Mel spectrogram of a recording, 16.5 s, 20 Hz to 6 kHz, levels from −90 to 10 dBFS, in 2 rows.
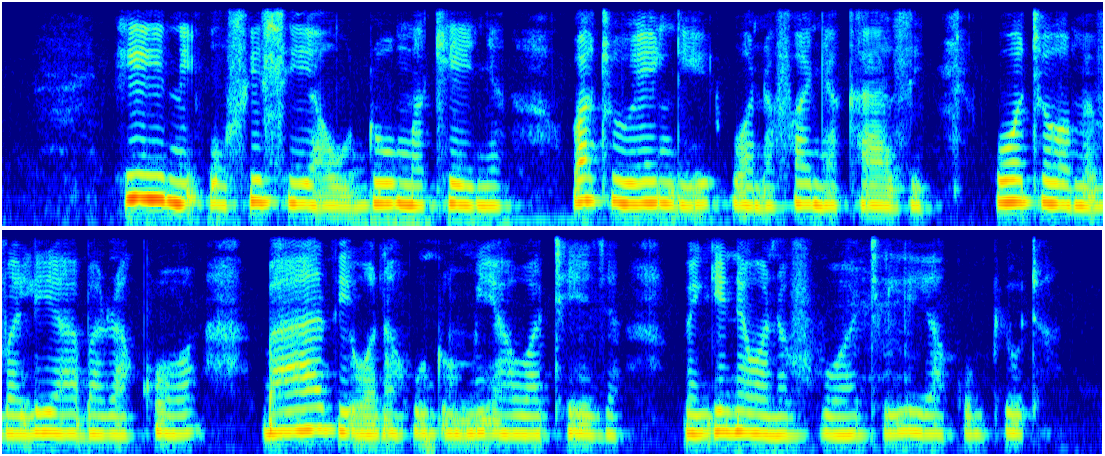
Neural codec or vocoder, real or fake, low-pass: vocoder, 22.05 kHz, 80 mel bands, Vocos; fake; 5.4 kHz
